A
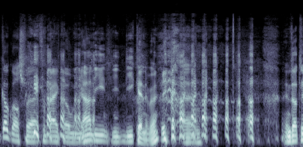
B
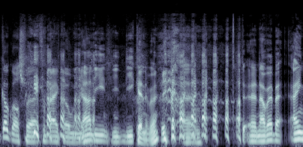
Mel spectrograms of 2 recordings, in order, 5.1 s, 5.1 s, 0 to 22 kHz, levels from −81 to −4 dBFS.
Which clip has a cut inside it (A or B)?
B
